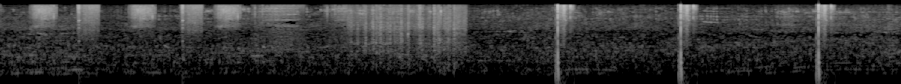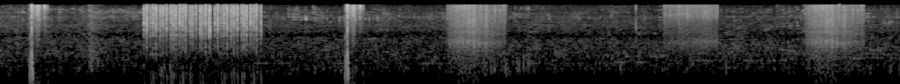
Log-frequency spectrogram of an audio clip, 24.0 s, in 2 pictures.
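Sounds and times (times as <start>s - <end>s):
trowel scraping through sand: 0.4s - 6.2s, 7.4s - 7.7s, 9.1s - 9.3s, 10.9s - 11.2s, 22.8s - 23.6s.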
